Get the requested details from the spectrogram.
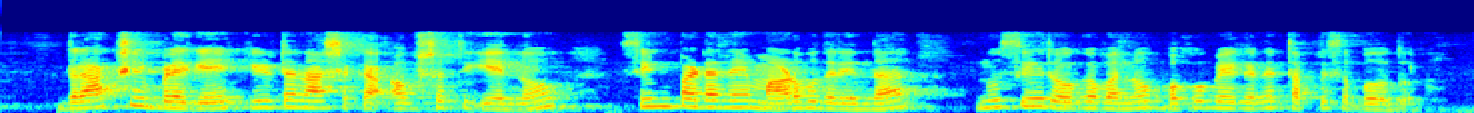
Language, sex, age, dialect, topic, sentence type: Kannada, female, 56-60, Mysore Kannada, agriculture, statement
